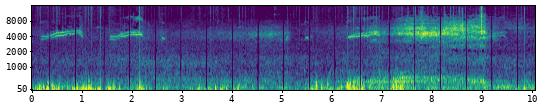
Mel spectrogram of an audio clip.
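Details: Bald eagle at a Southwest Florida eagle camera, 13 January 2024, early afternoon: three high, thin whistled notes in the first seven seconds, then a rushing burst of wind noise with low rumble throughout.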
